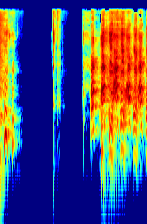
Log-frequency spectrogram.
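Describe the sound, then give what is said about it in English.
A single soft, muffled bite into a fortune cookie, steamed to open it so fortunes could be put inside, gives only a faint, dull crunch, then after a short pause people break into lively laughter. “That's the most unsatisfying crunch.”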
